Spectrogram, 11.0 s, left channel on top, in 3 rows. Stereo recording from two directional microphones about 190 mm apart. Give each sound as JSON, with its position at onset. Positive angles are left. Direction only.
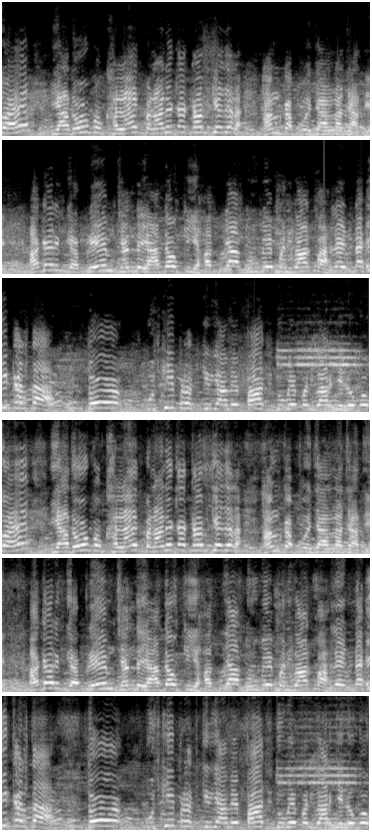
{"t": 0.1, "sound": "a man's voice", "side_deg": -15}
